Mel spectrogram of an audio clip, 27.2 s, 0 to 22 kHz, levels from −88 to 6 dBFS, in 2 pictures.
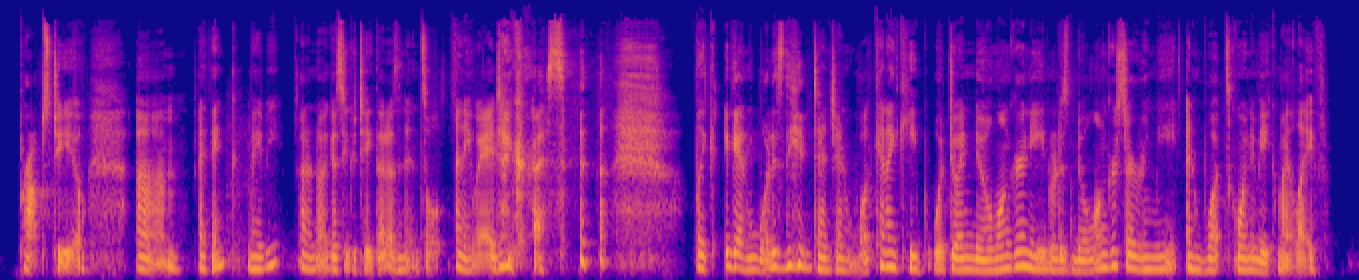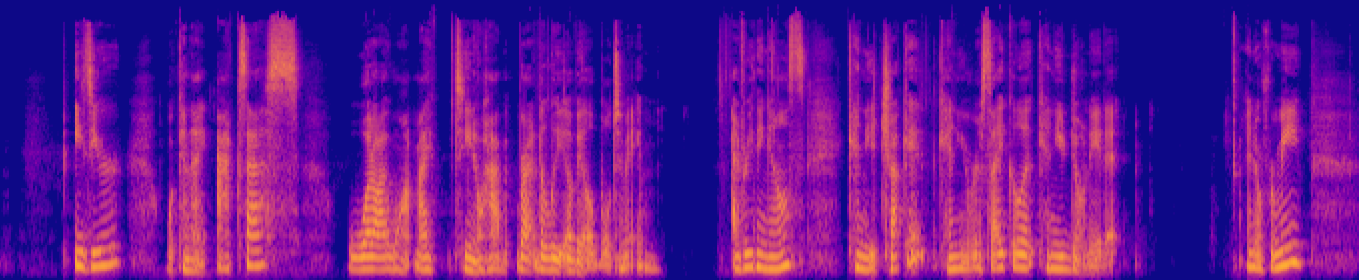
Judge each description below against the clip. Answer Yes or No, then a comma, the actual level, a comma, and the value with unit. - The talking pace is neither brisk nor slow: Yes, average, 190 wpm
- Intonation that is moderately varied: Yes, average, 4.3 semitones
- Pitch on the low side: No, high, 190 Hz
